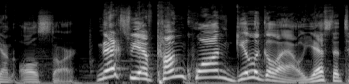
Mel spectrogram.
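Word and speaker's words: Kungkuan Giljegiljaw: power hitter especially on All-Star next we have Kung Kwan gilligalau yes that's how you pronounce his name I will say he might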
